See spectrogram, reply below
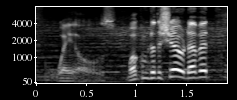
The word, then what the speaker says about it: Dyfed: So, originally from the Welsh capital of Cardiff, Dyfed, pronounced Dyfed, is an award-winning actor, voice artist, and radio journalist with a passion for storytelling, movies, and sports.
